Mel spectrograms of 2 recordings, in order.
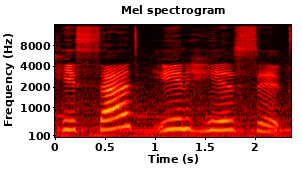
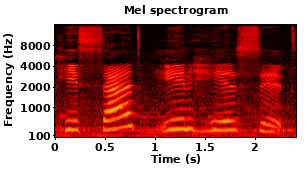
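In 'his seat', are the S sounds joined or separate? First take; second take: joined; joined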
